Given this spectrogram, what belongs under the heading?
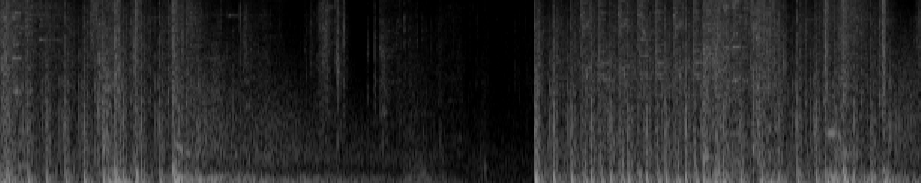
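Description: Rapid bursts of gunfire from the video game Apex Legends, crisp cracks in quick succession, then a brief near-silent lull before another long, dense volley of shots.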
